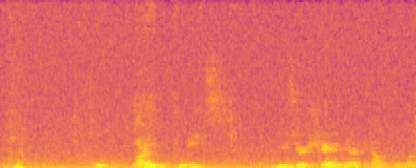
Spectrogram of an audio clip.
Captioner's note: voiceover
